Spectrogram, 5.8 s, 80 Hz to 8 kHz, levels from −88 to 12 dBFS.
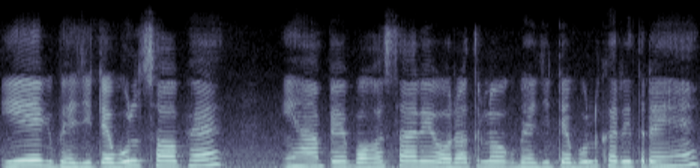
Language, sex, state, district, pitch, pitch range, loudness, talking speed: Hindi, female, Odisha, Sambalpur, 215 Hz, 195-225 Hz, -14 LUFS, 155 wpm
